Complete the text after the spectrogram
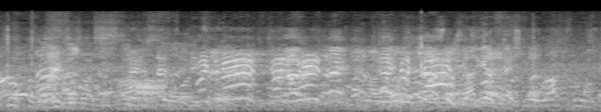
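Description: Adult men nearby talk and call out.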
